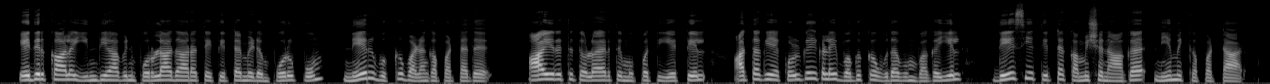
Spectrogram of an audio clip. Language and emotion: Tamil, neutral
